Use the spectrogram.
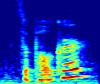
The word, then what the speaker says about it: Sepulchre: I've got the church of Sepulchre, I think is how you pronounce it.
